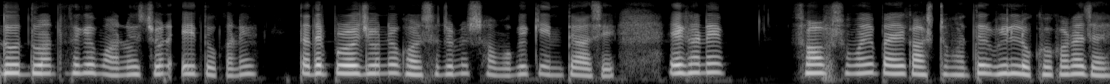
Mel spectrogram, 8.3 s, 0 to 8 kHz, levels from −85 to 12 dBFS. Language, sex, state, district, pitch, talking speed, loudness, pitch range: Bengali, female, West Bengal, Purulia, 255 Hz, 165 wpm, -19 LUFS, 240-270 Hz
